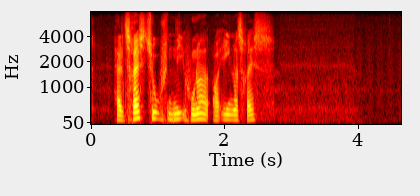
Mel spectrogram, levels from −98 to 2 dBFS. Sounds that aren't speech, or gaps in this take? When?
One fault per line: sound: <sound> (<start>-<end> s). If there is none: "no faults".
no faults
